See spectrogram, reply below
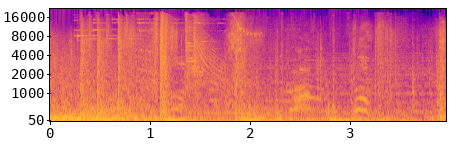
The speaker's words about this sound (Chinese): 远处的敌方狙击手手持 SVD 狙击步枪等着他，在他露头的这一刻毫不犹豫地扣下了扳机。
